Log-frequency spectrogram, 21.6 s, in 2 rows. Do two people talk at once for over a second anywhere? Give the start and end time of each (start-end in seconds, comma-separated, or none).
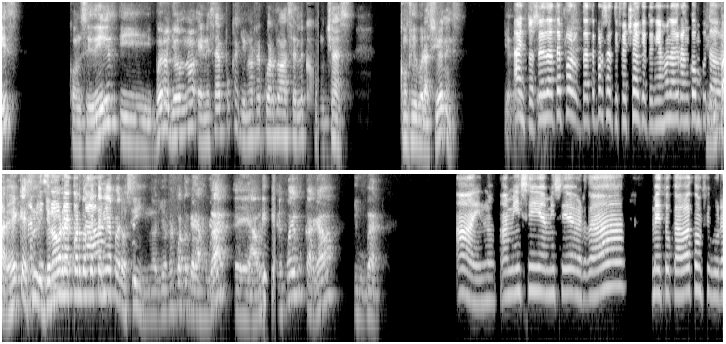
10.5-12.3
